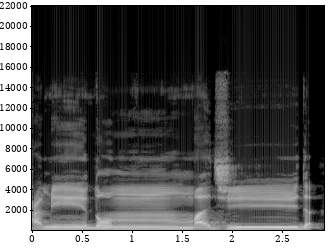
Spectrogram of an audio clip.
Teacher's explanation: حلق کے درمیان والے حصے سے ہا کو آپ نے نکالنا ہے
